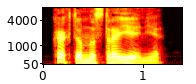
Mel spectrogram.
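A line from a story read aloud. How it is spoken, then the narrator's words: Cold question. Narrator (Russian): холодно спросила Эльза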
